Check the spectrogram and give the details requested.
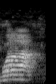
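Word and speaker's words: は: Ha particle, pronounced as wa contrast.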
